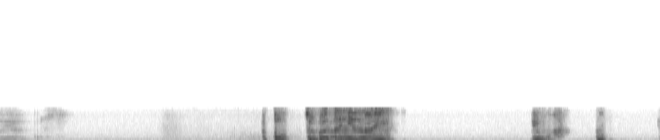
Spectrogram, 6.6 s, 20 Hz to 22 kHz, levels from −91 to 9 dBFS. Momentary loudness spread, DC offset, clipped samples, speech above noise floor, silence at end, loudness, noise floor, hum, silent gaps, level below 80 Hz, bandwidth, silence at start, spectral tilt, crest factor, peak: 15 LU; under 0.1%; under 0.1%; 41 dB; 0.55 s; -28 LUFS; -67 dBFS; none; none; -68 dBFS; 5.4 kHz; 0.05 s; -3.5 dB/octave; 22 dB; -10 dBFS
